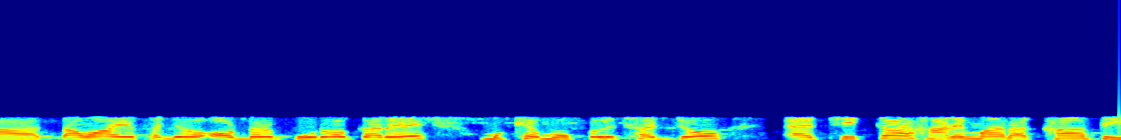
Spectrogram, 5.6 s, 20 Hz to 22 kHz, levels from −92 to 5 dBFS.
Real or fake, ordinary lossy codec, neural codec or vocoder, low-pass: real; none; none; 3.6 kHz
